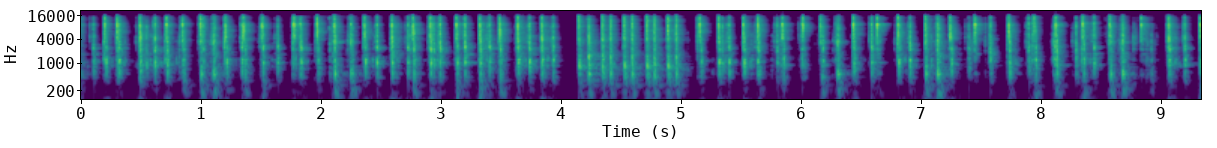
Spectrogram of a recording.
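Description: Blue-gloved fingertips type steadily on a Razer Huntsman V2 mechanical keyboard with black plastic keycaps and clicky switches, the lower of two keyboards, while the upper one stays untouched. A rapid run of sharp, bright, very short clicks with a mid-range body and almost no low end breaks briefly near the four-second mark before continuing.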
